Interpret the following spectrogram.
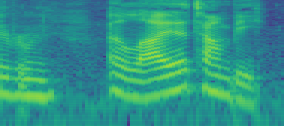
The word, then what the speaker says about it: Eliathamby: last name can you say it for me Eliah tumby Elia tumby mm did I say it right you did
